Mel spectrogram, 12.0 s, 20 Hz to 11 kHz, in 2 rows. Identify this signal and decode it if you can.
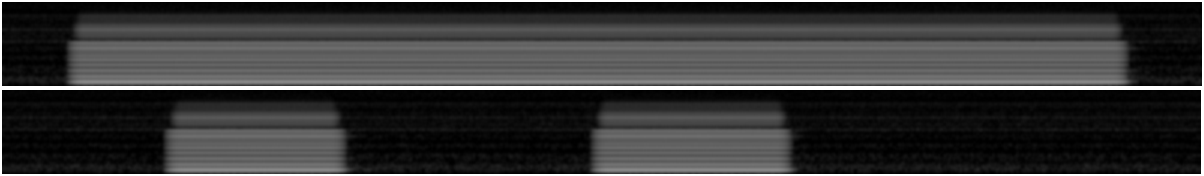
Ship horn signal, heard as a ship's horn, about 210 Hz. 1 long, 2 short. At sea: a vessel in fog that is sailing, fishing, towing or hampered.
